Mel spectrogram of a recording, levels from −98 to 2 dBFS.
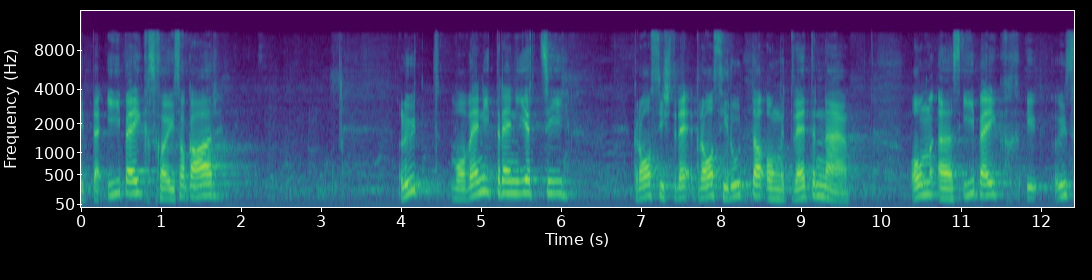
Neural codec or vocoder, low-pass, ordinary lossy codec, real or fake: none; 10.8 kHz; none; real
